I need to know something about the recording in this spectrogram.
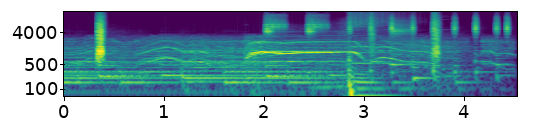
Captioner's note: drone flying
